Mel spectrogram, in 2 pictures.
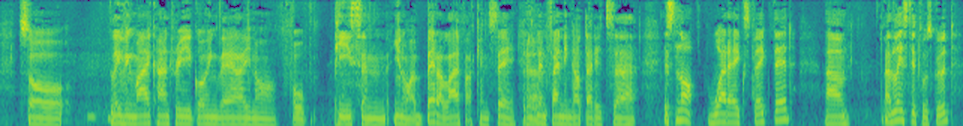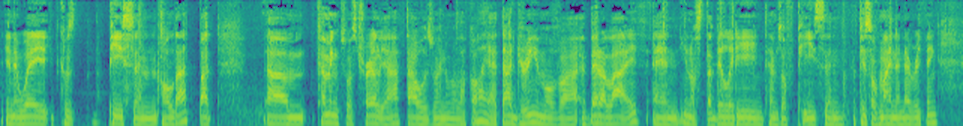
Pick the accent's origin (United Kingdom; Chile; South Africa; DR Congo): DR Congo; English is a second language; moved away; I'm from the Democratic Republic of Congo, so that's central of Africa, where there is a lot of political issues.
